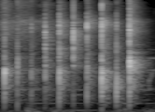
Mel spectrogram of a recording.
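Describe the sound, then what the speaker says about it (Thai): A single person clapping hands quickly, about nine sharp, crisp claps in an even, fast rhythm, close and fairly quiet with no talking. "ปรบมือ"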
